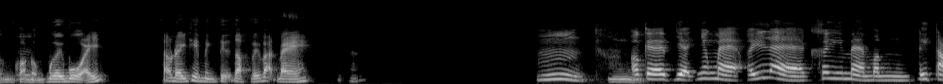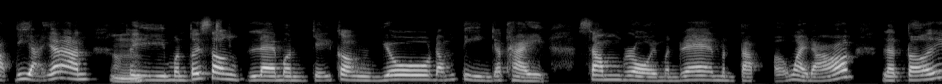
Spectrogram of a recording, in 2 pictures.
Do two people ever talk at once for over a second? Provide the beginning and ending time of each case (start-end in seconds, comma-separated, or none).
none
